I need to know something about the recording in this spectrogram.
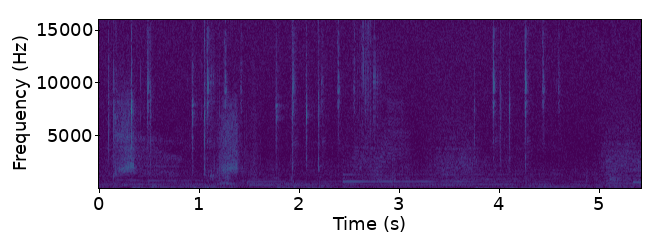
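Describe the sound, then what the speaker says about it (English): A duck in the colony game RimWorld gives short quacks now and then over a busy bed of game sounds, ticks and clicks, fairly faint and mixed into the background. "We can haul this duck as well."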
